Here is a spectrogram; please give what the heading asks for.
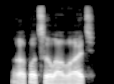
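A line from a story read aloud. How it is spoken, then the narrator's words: Almost menacing werewolf. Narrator (Russian): почти грозно напомнил оборотень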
